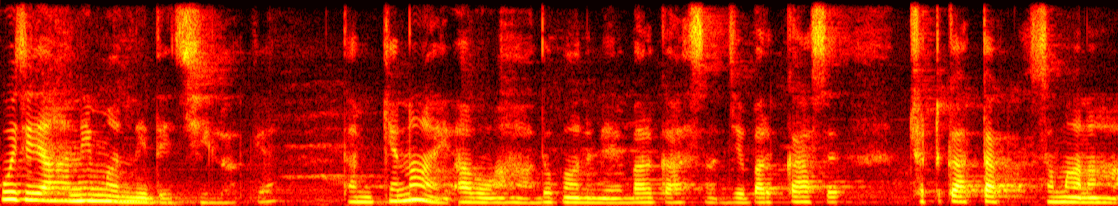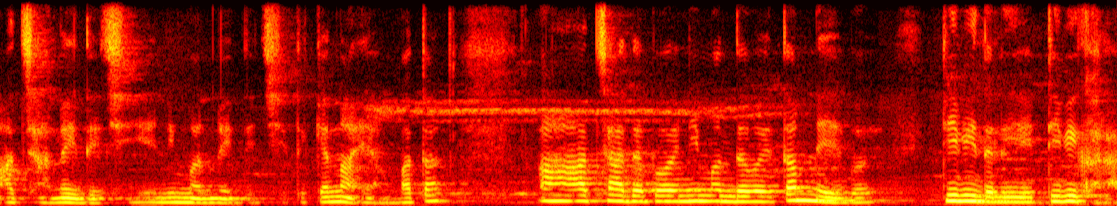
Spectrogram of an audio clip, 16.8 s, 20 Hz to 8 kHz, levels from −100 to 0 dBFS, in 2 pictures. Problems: none marked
